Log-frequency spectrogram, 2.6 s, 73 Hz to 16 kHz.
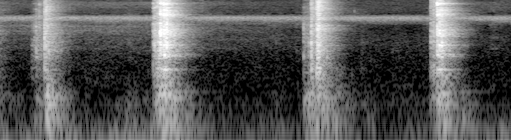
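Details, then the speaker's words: Singer/Studio/Silver Reed SK150 knitting machine stitch dial being reassembled: four crisp clicks about two-thirds second apart as the dial seats past the bottom spring into its detents; normal. "you get it past the top spring but it's not into its set on the bottom spring now you can hear it click"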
